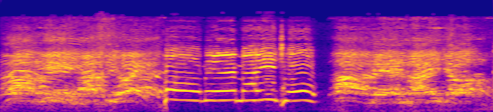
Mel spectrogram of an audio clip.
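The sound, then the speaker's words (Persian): A protest crowd in Taipei, Taiwan, marching against a meeting between the presidents of China and Taiwan, chants and shouts in unison, with a loud, sustained collective cry rising mid-clip over a steady roar of many voices. “راهپیمایی ها در اعتراض به این ملاقات در تایپه پایتخت تایوان آغاز شده است.”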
